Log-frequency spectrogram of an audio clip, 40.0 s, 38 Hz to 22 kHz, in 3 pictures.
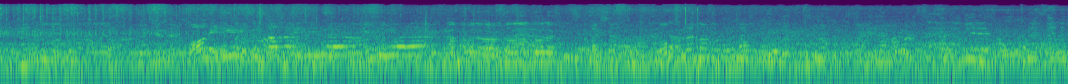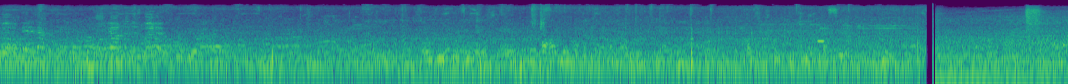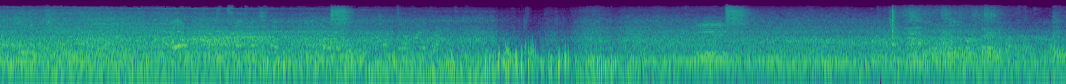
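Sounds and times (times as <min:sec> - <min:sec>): low rumble of traffic: 0:00.0 - 0:40.0
people's voices: 0:00.0 - 0:40.0
road traffic: 0:00.0 - 0:40.0.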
